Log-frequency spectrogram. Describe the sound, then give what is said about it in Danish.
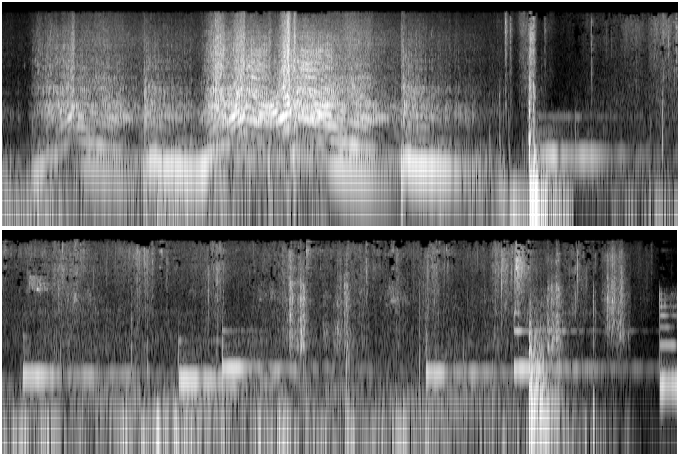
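A car engine accelerates hard onto the motorway on the way into Copenhagen, its pitch climbing and dropping through several gear changes for about five seconds, then a sharp thunk gives way to quieter steady hums and faint clatter. “Nu vil jeg køre ind mod det store København, og jeg rammer sådan cirka motorvejen nu, så det passer faktisk rigtig godt.”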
